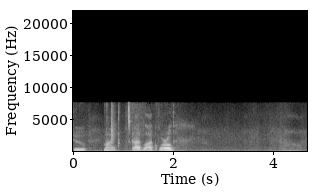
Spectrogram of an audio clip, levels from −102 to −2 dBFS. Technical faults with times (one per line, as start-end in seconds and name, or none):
0.35-0.62 comfort noise in place of the background
0.58-0.62 onset clipped by the voice detector
0.95-1.10 sound dropped by the voice detector
1.70-1.73 sound dropped by the voice detector
2.09-4.68 comfort noise in place of the background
